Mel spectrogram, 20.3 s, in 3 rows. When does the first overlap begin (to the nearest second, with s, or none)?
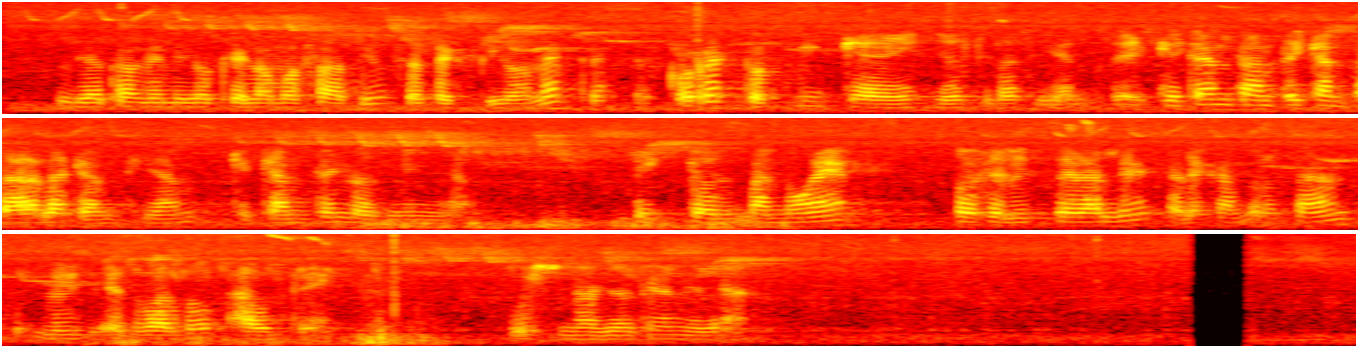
none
